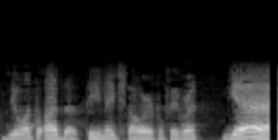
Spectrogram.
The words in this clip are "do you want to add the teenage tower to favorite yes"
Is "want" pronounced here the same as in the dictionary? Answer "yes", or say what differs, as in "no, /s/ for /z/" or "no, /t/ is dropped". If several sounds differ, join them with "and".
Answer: no, /n/ is dropped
